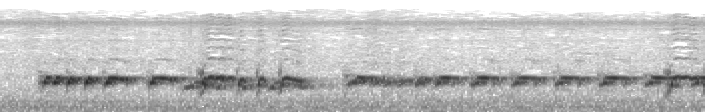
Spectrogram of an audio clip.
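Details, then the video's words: Local zebra dove, sung as a morning lure for other doves: two long back-to-back phrases of fast, rolling cooing notes at a steady pitch, with a brief dip between them. "Perkutut lokal gacor pancingan untuk pagi hari"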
